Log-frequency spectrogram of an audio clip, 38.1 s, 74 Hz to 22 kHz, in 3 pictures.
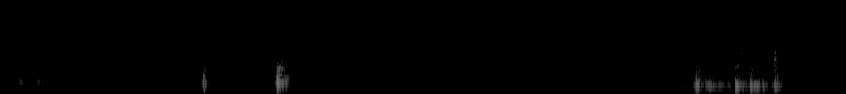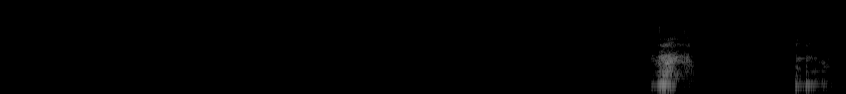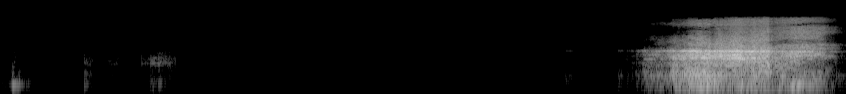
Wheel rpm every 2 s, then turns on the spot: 0, 0, 0, 0, 0, 0, 0, 0, 0, 0, 0, 0, 0, 0, 0, 0, 0, 0, 0.
none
